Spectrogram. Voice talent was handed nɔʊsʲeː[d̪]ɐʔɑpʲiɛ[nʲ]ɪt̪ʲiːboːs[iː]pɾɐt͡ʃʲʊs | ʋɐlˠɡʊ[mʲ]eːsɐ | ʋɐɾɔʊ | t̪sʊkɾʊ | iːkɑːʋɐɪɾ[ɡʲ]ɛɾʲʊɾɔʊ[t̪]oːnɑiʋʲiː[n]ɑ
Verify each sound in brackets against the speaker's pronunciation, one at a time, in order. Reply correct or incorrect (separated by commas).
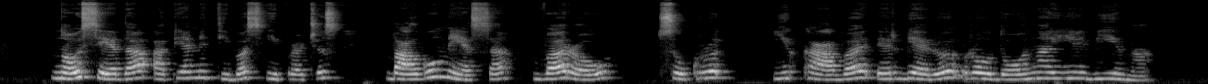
correct, incorrect, correct, correct, correct, incorrect, correct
